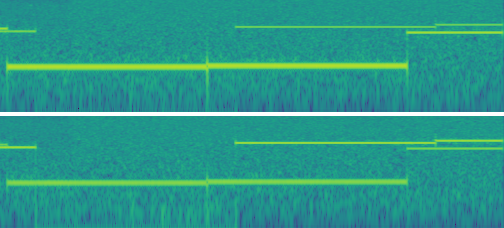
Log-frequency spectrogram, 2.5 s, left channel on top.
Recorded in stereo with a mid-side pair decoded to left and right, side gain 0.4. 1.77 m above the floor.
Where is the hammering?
No hammering in this recording.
